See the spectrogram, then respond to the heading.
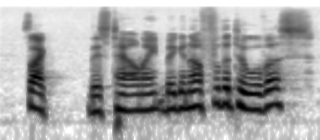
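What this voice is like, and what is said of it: Poor put-on Southern accent. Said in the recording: “that was that was a pretty bad Southern accent”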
